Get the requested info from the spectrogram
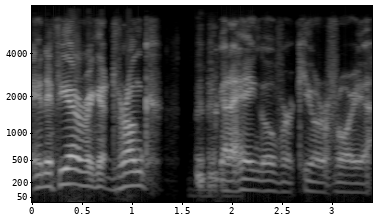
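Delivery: put-on Russian accent in a character voice. Voicing the character Boris during a game, in a Russian accent. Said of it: "Is Boris Russian? Have I done a Russian accent".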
